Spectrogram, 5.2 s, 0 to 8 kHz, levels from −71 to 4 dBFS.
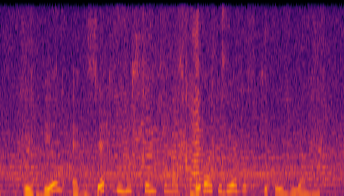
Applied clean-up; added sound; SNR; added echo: none; Buzz; 3 dB; none.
